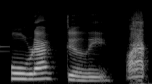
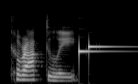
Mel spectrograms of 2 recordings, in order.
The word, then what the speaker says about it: correctly: 우선 앞쪽 C K 발음은 힘을 빼시고요. 뒤에 붙은 T를 댄 소리로 발음하면서 뒤를 부드럽게 끌어 주시면서 발음하시면 됩니다. 연습해 보겠습니다. Exactly. Exactly. perfectly perfectly strictly strctly directly directly correctly correctly 예문 한번 읽어 볼게요.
